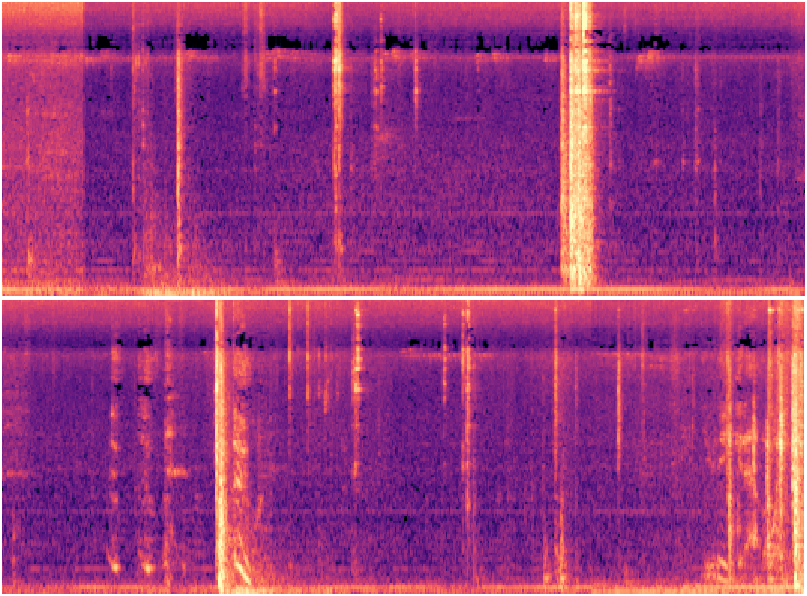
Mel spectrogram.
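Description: Scattered clinks and knocks of hand tools on metal in a car's engine bay as the air-conditioning lines are taken off the compressor, with two louder clanks about six and ten seconds in.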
